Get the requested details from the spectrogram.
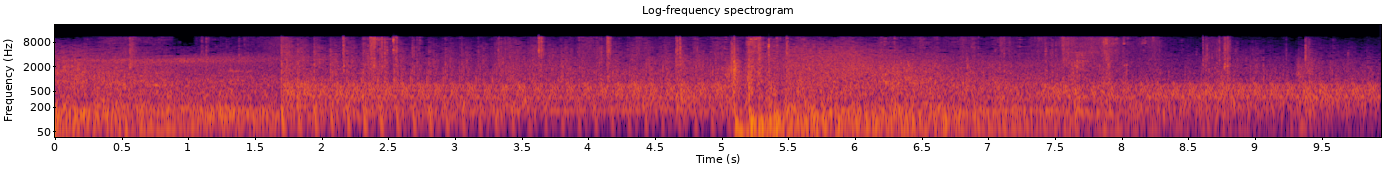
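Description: Gunfire crackles in the distance over a low rumble of battle.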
